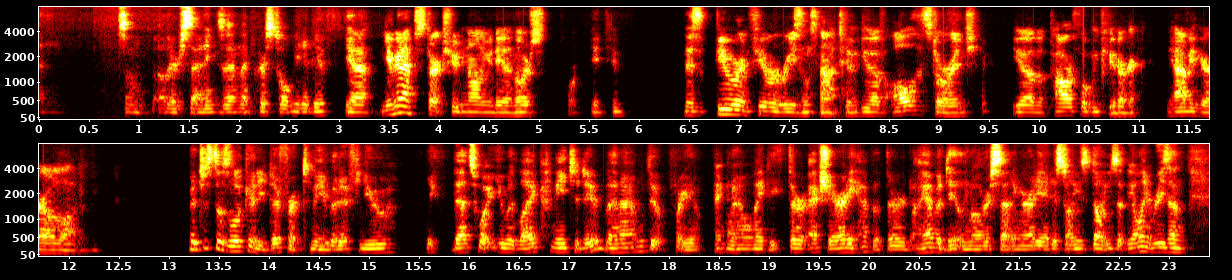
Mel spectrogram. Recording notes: The normal podcast mics decided not to record this episode. Thankfully the backup audio came through.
